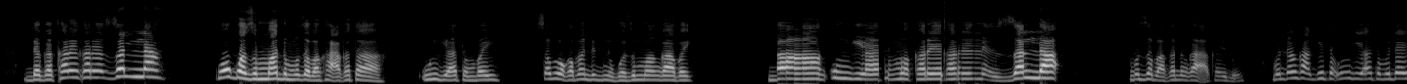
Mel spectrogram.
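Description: Repeated packet loss (robotic sound) hits 7.71–8.21 s and 8.63–11.44 s: recurring holes patched by stretching the last sound, giving choppy sound with pieces missing rather than one clean dropout.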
